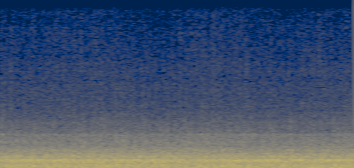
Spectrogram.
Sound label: glider; Original TK Sounds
